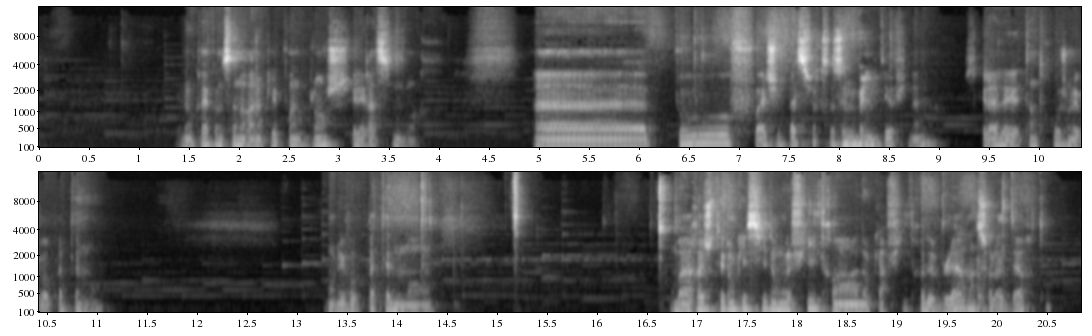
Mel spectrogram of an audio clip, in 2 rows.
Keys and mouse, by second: 7.0 right click, 16.8 right click, 19.4 right click.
